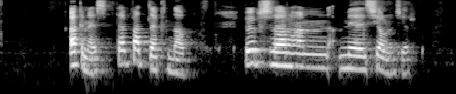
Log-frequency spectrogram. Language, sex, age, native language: Icelandic, other, 12, Icelandic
